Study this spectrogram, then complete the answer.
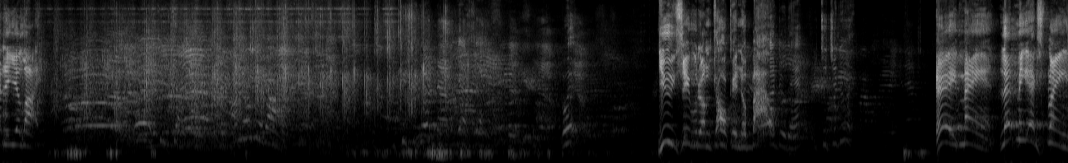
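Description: An elderly man speaks with animation into a microphone, heard over a loudspeaker in an echoing hall.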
